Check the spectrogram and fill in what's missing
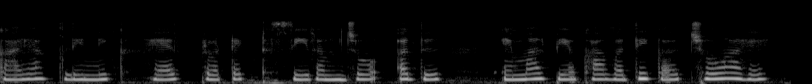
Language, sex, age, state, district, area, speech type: Sindhi, female, 18-30, Gujarat, Junagadh, urban, read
